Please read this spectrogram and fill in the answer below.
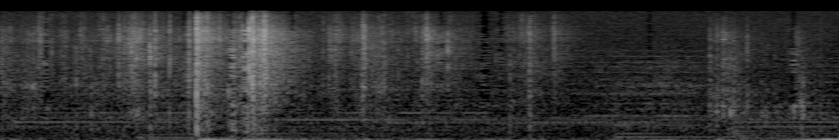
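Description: Soft background music with steady notes, and a short crinkle of a plastic card-pack wrapper being torn open about a second in, with a smaller rustle near the end.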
